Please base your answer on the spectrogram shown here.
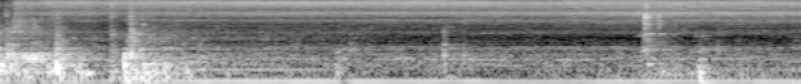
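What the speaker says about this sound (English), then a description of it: "I flushed that. I'm not satisfied with that flush, so I'll come back and flush that again." A toilet in a master bathroom flushes: a loud steady rush of water fills the space. A few sharp clanks stand out near the start and sound again later.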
